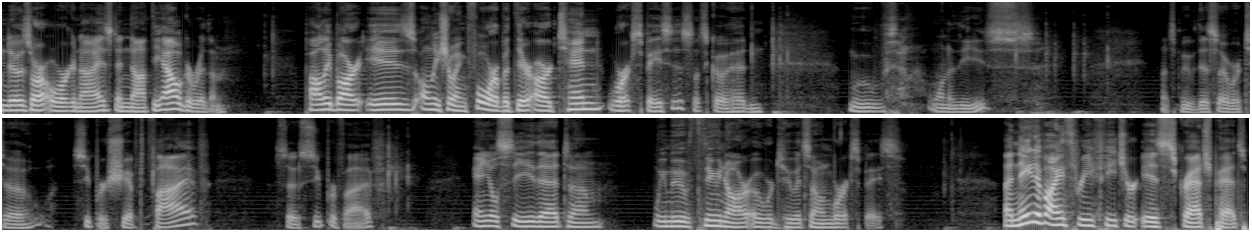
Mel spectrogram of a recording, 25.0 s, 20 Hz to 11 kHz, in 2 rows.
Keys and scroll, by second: 8.2 super+t, 11.0 super+Left, 14.6 shift+super+5, 16.8 super+5.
